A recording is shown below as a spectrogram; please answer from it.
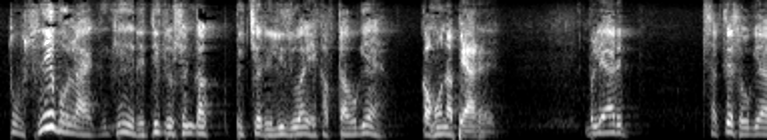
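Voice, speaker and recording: A man preaching his testimony in church has a fairly high voice with a breathy edge, captured in dull audio. As he tells the story he performs the dialogue, drops in English phrases, and breaks out into shouted prayer.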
